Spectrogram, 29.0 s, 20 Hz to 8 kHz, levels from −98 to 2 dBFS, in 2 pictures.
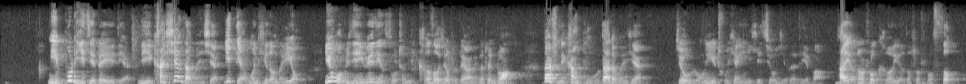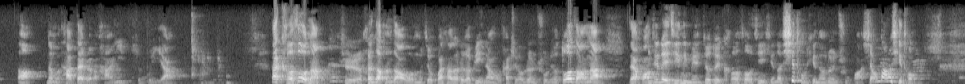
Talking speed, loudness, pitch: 295 characters per minute, -18 LUFS, 200 Hz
